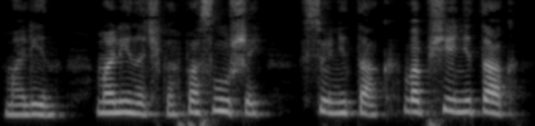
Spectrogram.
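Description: A woman's voice: a little high, fairly even intonation, normal speed, natural voice. A woman reading an audiobook and voicing a young man who insists and pleads heatedly with his girlfriend. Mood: heated, pleading.

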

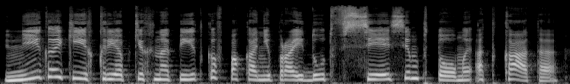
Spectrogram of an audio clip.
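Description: A woman voicing a stern, dry-witted female demoness who heads a magic academy, speaking slowly and reproachfully. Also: on the high side.

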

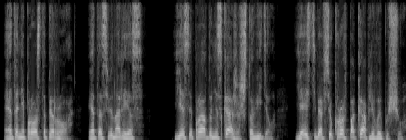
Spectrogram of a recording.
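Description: A man's voice: a little high, expressive, moderate pace, no room sound, studio quality. A man voicing a brutal, cruel male convict boss who threatens his victim in an audiobook. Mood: menacing. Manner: menacing, threatening.

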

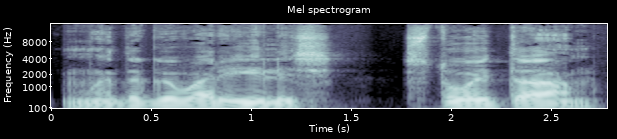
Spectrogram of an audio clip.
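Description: A low-voiced, worn-out deserter speaks in short, grim phrases, as a reader plays him. He sounds tired and flat. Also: takes it slowly. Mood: weary. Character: weary, grim male deserter from the zone.

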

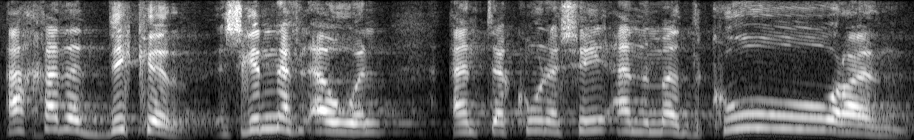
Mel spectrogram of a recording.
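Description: Male trainer, high voice and brisk delivery, quizzing his class. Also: lively intonation, darkish tone. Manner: asks the audience questions; religious quotations in the talk. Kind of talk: self-development lecture to a class.

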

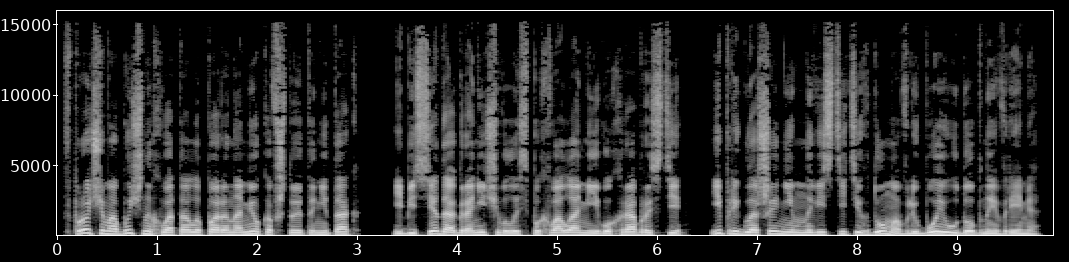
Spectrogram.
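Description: A man's voice: on the high side, lively intonation, a little fast, hardly any pauses, no echo, clean studio sound. Man narrating an audiobook. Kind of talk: scripted narration.

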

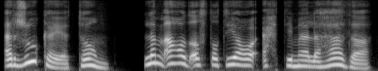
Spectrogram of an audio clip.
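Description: A woman's voice: medium pitch, sing-song, brisk, darkish tone, no room sound, clean studio sound, lightly acted. Audiobook: torn, distressed young wife, shaky pleading tone, woman narrator voices her.

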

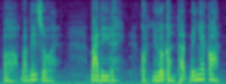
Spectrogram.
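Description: Woman voicing a hushed, hurried old grandfather. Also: fairly low pitch, husky, no echo. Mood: urgent. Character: frightened grandfather, older man, gruff. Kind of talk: storytelling voice acting.

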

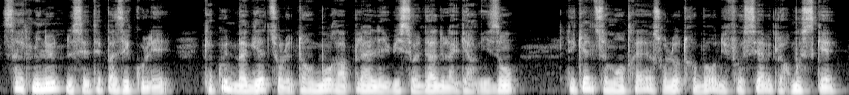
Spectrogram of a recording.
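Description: A man reads a novel aloud in a dark, mellow voice with a husky edge. His narration is lively, and he lifts his voice sharply whenever characters shout. The tone stays low and warm throughout. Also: brisk. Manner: lively reading, raising his voice for shouted lines. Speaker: audiobook reader. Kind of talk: scripted narration.

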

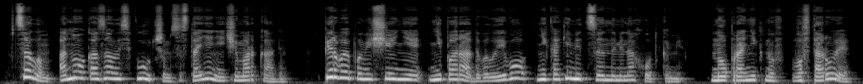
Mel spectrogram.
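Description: Woman narrating an audiobook, measured. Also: medium pitch. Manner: measured, even storytelling delivery. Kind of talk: scripted narration.

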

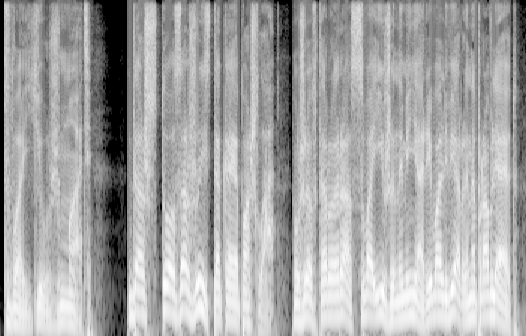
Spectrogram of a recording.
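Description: A man's voice: mid-range voice, expressive, normal speed, a little mellow, no room sound, clean studio sound, voice pushed up, natural voice. A man voicing a hot-tempered male detective who curses and presses his partner. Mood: angry. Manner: gruff and cursing.

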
